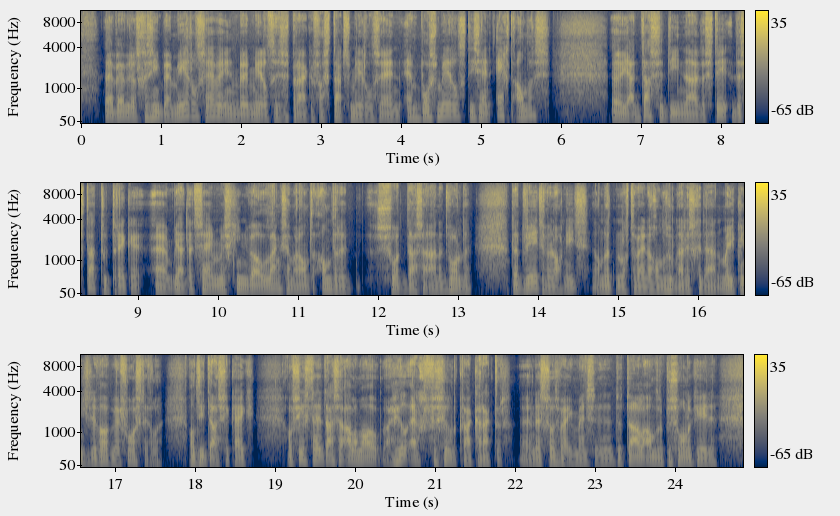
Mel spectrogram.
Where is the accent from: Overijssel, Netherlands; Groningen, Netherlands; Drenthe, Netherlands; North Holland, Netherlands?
Overijssel, Netherlands; Kijk, ik ken heel veel mensen van hier die heel graag bij ons in Twente op vakantie komen. Nou, ik liever niet deze kant op, laat ik het zo zeggen.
